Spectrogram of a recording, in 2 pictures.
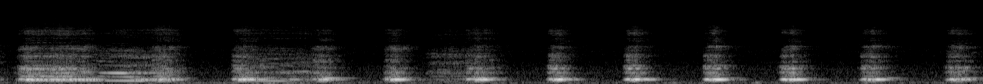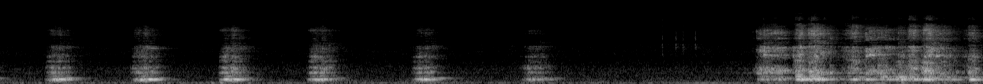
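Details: Lion roaring in a long sequence of deep grunts that start close together and then spread out and weaken before a final loud, full-throated burst.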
